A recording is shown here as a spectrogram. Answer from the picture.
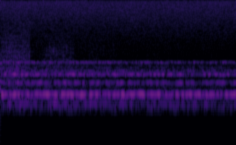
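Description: Faint sustained synth chord holding steady, the ringing-out tail at the very end of an uplifting trance track; a light upper hiss fades away in the first half-second.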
